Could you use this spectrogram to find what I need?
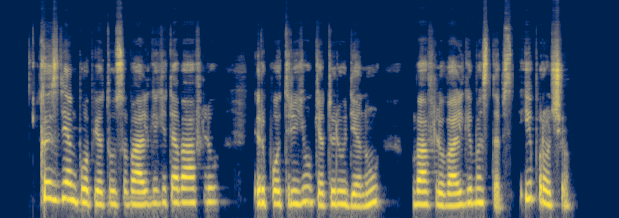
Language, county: Lithuanian, Kaunas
